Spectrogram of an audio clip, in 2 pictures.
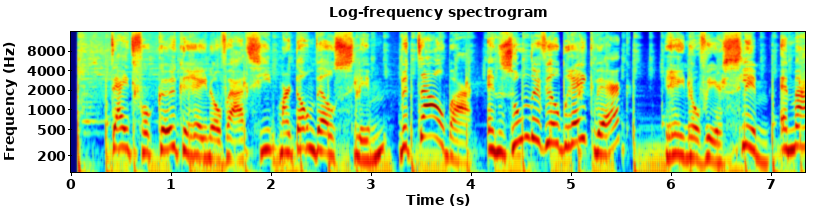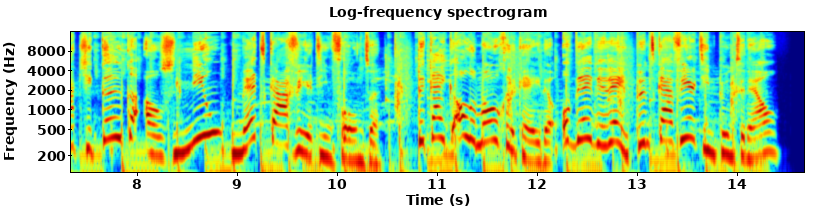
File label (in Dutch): radiocommercial muziek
